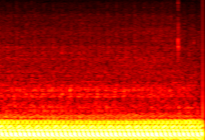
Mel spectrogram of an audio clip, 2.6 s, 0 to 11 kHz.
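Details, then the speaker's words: 1963 Plymouth Belvedere, sitting since 1978, warm after about five minutes idling with two swapped plug wires put back: even, steady idle with every cylinder firing cleanly, no miss or stumble. "I switched those two wires back, so now it's running nice and smooth. Listen to it purr."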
